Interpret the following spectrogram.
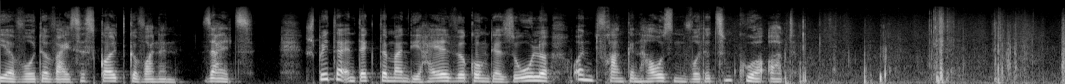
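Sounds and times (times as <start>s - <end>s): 
speech: 0.0s - 9.5s
footsteps hiking uphill on the Südkyffhäuser geopath trail from Bad Frankenhausen: 6.8s - 10.6s.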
